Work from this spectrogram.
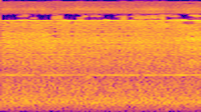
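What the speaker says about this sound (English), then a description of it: "we also have a tower cam that is showing her plane as it's taxiing in" Vice President Harris's jet taxiing in at Maxwell Air Force Base, a steady broadband engine roar holding at an even level throughout, with no talk over it.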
